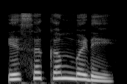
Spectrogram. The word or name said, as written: ಎಸಕಂಬಡೆ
